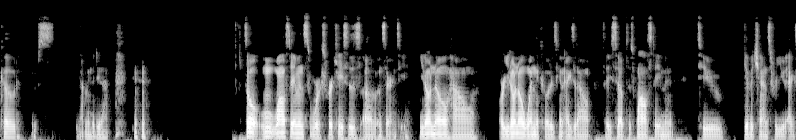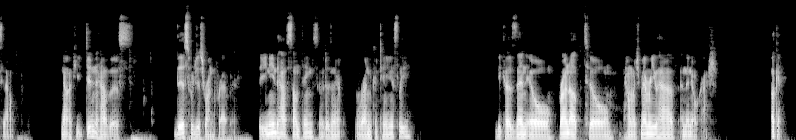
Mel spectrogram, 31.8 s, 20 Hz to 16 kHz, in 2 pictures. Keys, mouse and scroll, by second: 3.4-5.5 typing, 3.6 click, 3.6 click, 6.8-8.0 typing, 9.3-10.0 typing, 11.9-13.7 typing, 16.2-17.1 typing, 18.5 ctrl+/, 21.0-22.5 typing.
